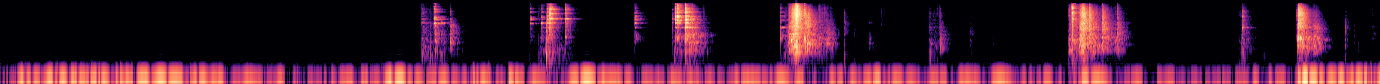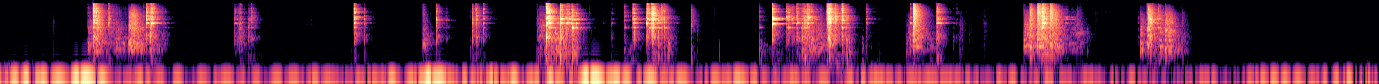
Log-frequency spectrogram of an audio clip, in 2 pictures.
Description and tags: Kicking Pile of Bottles and Cans
Me kicking a pile of cans and bottles that was about to be taken out for recycling.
